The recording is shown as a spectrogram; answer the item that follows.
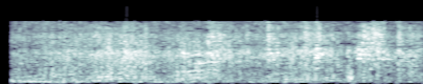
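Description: Typhoon wind and heavy driving rain, a loud, steady rushing noise.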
